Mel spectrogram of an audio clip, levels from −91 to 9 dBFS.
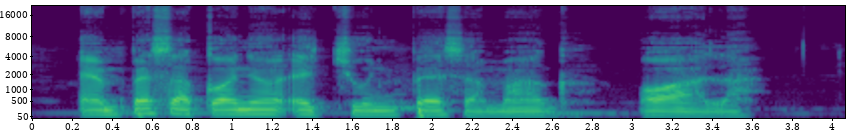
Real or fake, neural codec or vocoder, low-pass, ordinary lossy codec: real; none; none; none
